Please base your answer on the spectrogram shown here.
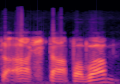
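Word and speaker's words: Astapovo: Ostapovo, as the name of it, comes from the ancient name Ostap, pronounced Ostapovo.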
